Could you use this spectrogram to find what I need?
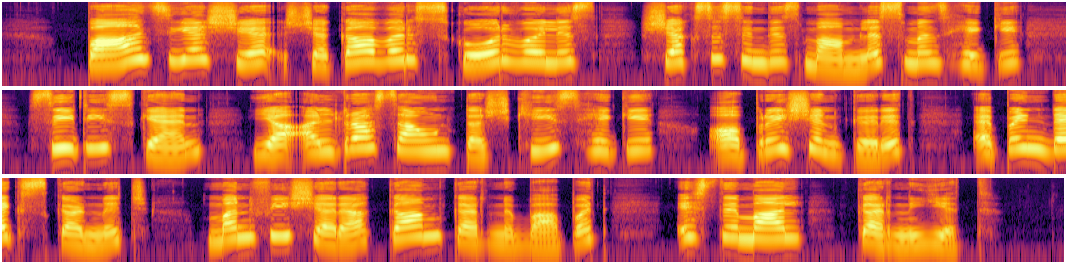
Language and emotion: Kashmiri, neutral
